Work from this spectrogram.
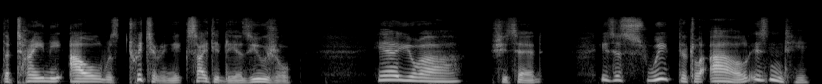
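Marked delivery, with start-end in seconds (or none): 3.7-4.6 put-on higher, airy dreamy girl voice; dreamy Luna. Luna hands over owl. 6.0-8.1 put-on higher, airy dreamy girl voice; dreamy Luna. Luna coos about owl.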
